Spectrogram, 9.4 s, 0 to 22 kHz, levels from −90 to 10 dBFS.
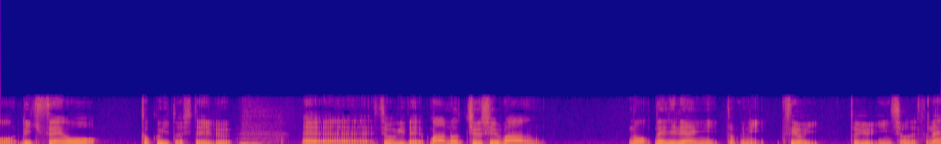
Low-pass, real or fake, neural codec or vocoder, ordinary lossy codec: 7.2 kHz; real; none; none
